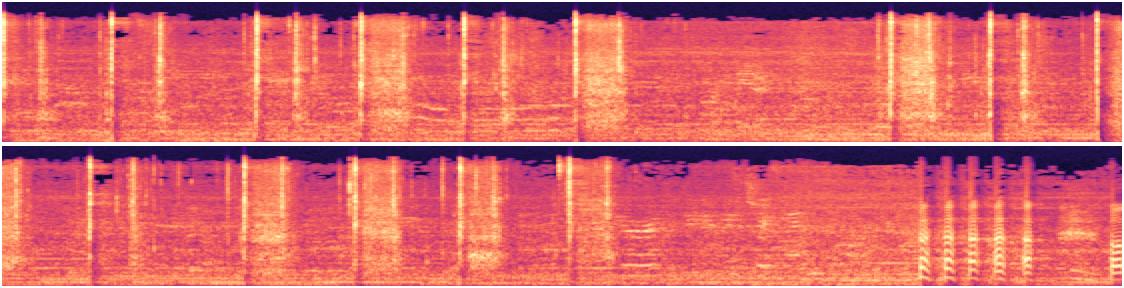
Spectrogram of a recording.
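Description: Self-serve soda fountain pouring drinks into a paper cup, the cup pressed against one dispenser lever after another, with many irregular clicks and knocks over a steady background hum and din of voices.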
